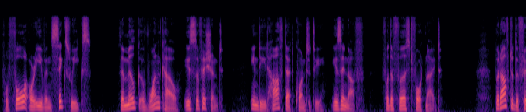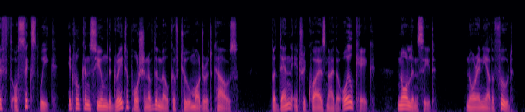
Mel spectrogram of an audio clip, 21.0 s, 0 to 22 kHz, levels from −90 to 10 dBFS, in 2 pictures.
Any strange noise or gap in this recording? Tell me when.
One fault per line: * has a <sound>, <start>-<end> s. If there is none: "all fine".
all fine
